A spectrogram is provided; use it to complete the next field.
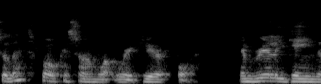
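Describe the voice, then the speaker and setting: A man talks at a moderate pace with a fairly high pitch, a somewhat breathy voice and lively intonation. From Canada, Toronto. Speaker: leadership coach. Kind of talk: interview conversation.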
